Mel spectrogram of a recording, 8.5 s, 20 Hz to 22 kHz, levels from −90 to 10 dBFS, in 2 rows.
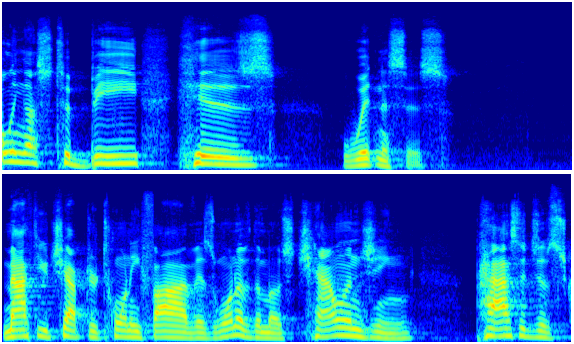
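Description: Bluetooth SBC bit pool drop, from 4.82 s to 8.28 s: the link appears congested, so the encoder lowers its bit pool, which fits a fall from about 31 to 16, near 110 kbps. Upper sub-bands are starved and the rest coarsely quantised, so the speech turns dull and gritty until recovery.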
